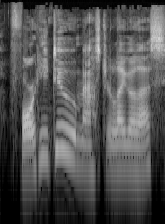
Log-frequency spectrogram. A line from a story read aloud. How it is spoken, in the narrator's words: cried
